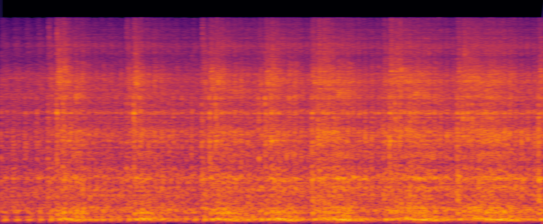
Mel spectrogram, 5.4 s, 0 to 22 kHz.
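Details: Guerrero 250 ATV single-cylinder quad revving in repeated pulls: harsh, rasping note swelling each time the throttle opens, a noise on acceleration; source unclear.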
